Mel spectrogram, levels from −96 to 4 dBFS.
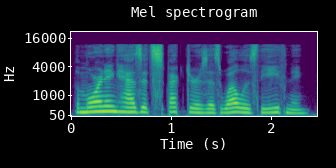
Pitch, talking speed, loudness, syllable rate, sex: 195 Hz, 245 wpm, -18 LUFS, 6.0 syllables/s, female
